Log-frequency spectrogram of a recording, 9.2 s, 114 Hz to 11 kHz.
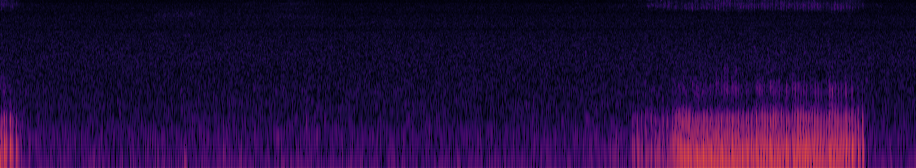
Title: Biscuit snoring 12/24/18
